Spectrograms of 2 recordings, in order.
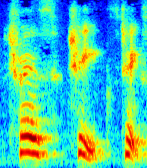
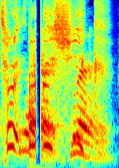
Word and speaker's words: Tres Chicks: The Tres Cheeks. I always say it wrong. Am I saying it correctly? I'm sure. Shouldn't it be the French? Très chic. The French pronunciation.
